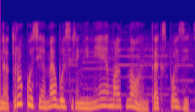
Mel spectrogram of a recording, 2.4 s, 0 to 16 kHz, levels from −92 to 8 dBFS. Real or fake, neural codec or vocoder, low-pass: real; none; 7.2 kHz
